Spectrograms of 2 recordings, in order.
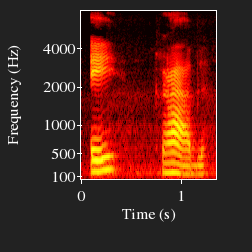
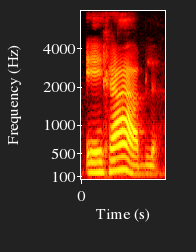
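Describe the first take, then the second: First: "Érable" slow, split after the "É"; slow teaching demo of "Érable"; syllable by syllable. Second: Said in the usual way. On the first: Shown as a demonstration. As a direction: sound out "Érable" with a gap after "ay". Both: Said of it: "makes the A sound".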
